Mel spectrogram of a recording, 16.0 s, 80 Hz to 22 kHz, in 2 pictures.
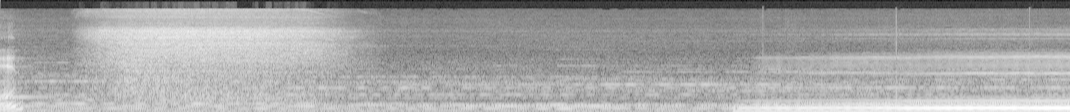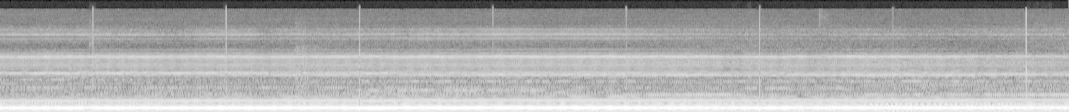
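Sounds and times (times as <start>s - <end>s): man humming a low note: 5.4s - 16.0s.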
